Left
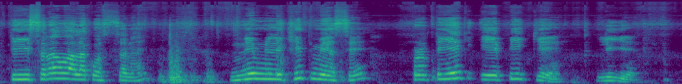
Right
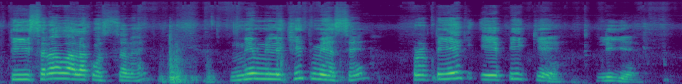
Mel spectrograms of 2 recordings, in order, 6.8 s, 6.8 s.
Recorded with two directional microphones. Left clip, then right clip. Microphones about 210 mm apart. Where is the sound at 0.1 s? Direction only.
Centre (ahead or behind).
